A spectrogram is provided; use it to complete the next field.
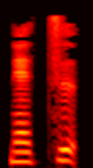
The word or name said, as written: chaleur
